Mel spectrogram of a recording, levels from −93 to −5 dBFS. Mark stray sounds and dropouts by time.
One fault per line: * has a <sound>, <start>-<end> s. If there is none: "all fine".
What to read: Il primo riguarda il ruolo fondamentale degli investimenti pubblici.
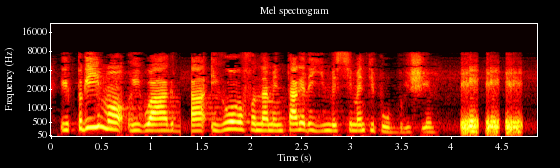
* has a dropout, 1.3-1.4 s
* has a laugh, 4.1-4.7 s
